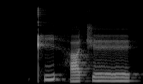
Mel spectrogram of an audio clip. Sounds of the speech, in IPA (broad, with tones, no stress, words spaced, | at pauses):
kʰi˦ ha˨˦t͡ʃeː˦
